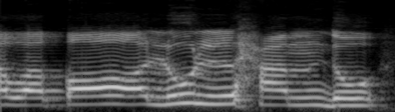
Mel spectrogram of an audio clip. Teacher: یہاں پر واو مدہ حذف ہو گیا، غائب ہو گیا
